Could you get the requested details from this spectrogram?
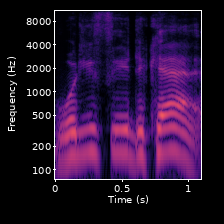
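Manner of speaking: demanding, insistent high-pitched shout. Retelling what others asked, imitating someone yelling at the speaker. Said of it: "yelling at me".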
